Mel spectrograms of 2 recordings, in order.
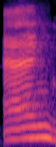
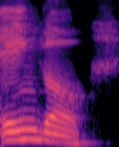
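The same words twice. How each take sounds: First: It is said with a standard pronunciation. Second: It is said with a Filipino pronunciation. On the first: The speaker calls it right. "it's angle" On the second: The speaker calls it wrong. "in the Philippines we say angle"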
